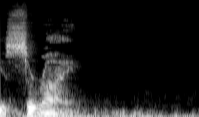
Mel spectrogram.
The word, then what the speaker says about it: Sirrine: williams and jennifer d sarin i think it's pronounced sari at any rate she's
